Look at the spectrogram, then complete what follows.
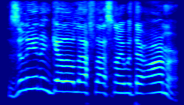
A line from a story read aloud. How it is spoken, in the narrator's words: cried Gorkith through the door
